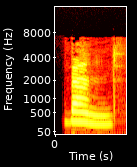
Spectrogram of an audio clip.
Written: bandh

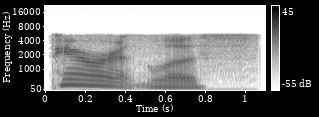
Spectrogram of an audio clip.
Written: parentless

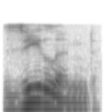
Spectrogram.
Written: Zeeland

